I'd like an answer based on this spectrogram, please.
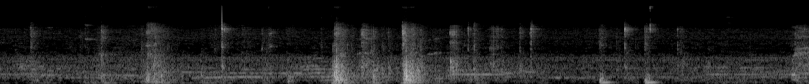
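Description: Irregular metallic clicks, rattles and knocks of a broken door handle and lock being worked by hand to free the latch. Two sharper knocks come a little past the middle, then two dull thumps.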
